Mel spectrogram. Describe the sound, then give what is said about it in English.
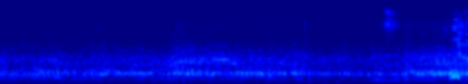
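A dense, steady drone of many bees buzzing, a continuous hum that swells slightly toward the end, with no talking. “Okay, Ma, the bees are back.”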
